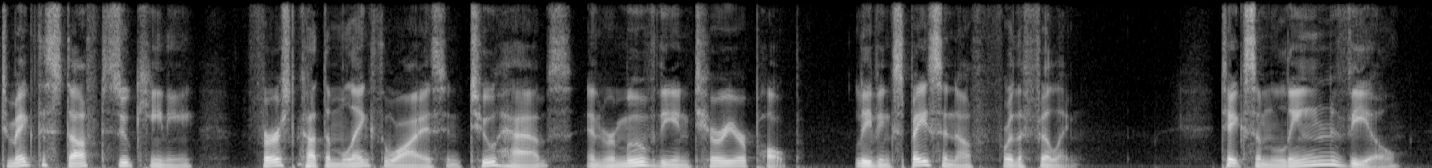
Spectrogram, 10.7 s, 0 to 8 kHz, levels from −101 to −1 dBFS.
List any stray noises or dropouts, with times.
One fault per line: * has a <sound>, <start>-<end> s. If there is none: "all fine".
all fine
